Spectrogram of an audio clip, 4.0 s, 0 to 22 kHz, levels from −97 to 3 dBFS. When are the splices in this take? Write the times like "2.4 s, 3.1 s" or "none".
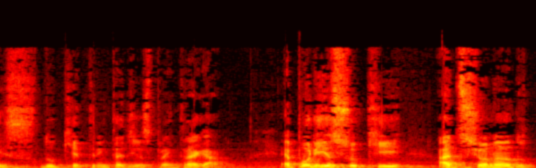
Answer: none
